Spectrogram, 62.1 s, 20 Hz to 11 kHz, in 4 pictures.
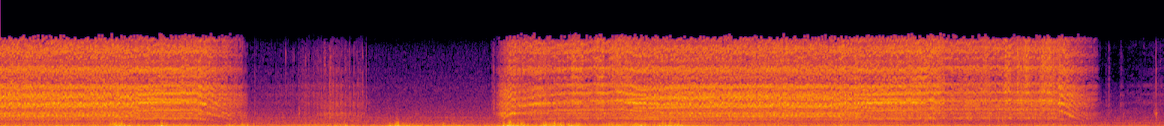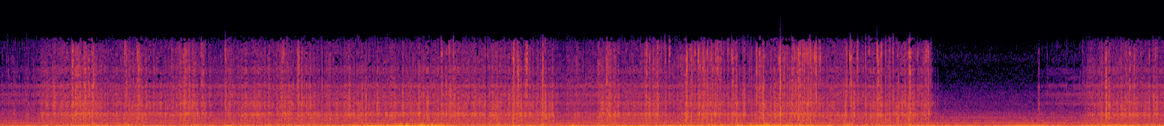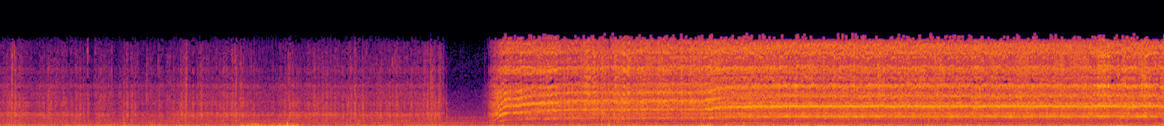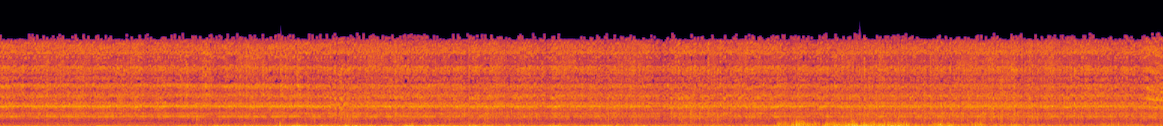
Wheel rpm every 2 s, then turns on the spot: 200, 70, 0, 120, 190, 190, 190, 40, 20, 20, 20, 10, 20, 10, 0, 10, 20, 20, 30, 180, 220, 230, 230, 230, 240, 230, 230, 230, 230, 230, 230.
14-28 30-36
